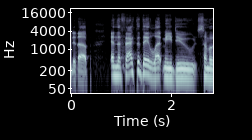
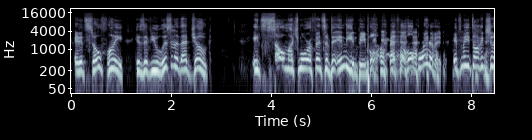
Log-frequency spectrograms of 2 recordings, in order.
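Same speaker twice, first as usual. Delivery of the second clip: amused and excited; 8 semitones higher than usual. Real, not acted. Comic telling a podcast about online critics, gleefully high. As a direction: pitch climbing high with glee.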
